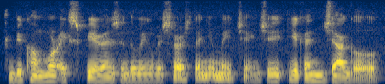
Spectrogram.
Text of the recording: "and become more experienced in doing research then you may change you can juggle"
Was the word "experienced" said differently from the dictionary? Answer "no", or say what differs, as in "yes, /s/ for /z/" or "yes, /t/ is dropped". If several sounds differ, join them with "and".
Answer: yes, /t/ is dropped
